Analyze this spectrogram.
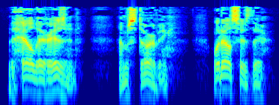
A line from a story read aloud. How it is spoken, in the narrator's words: murmured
